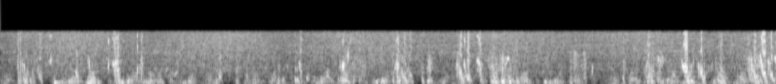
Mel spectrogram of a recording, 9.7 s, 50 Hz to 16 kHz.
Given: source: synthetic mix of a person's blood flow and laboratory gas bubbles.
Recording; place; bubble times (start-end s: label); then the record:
Doppler ultrasound of blood flow; precordium
0.18-0.54 s: bubbles
0.60-0.78 s: bubbles
0.92-1.03 s: bubbles
1.08-1.22 s: bubbles
1.33-1.55 s: bubbles
1.67-2.25 s: bubbles
2.71-2.80 s: bubbles
2.93-3.01 s: bubbles
3.06-3.13 s: bubbles
3.45-3.89 s: bubbles
4.20-4.58 s: bubbles
4.86-5.17 s: bubbles
5.25-5.43 s: bubbles
5.66-6.51 s: bubbles
6.76-6.87 s: bubbles
7.11-7.33 s: bubbles
7.36-7.43 s: bubbles
7.75-7.85 s: bubbles
8.04-8.32 s: bubbles
8.47-9.11 s: bubbles
9.19-9.71 s: bubbles
From the record:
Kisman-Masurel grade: 243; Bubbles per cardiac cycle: several, 3 to 8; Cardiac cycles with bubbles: 100%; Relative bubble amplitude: loud (0.450 to 0.775); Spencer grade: 3 (all of the cardiac periods contain showers or single bubble signals, but not dominating or overriding the cardiac motion signals); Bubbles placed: anywhere in the cardiac cycle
